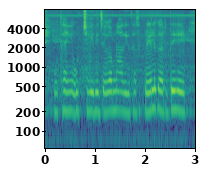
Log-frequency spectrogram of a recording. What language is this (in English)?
Dogri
